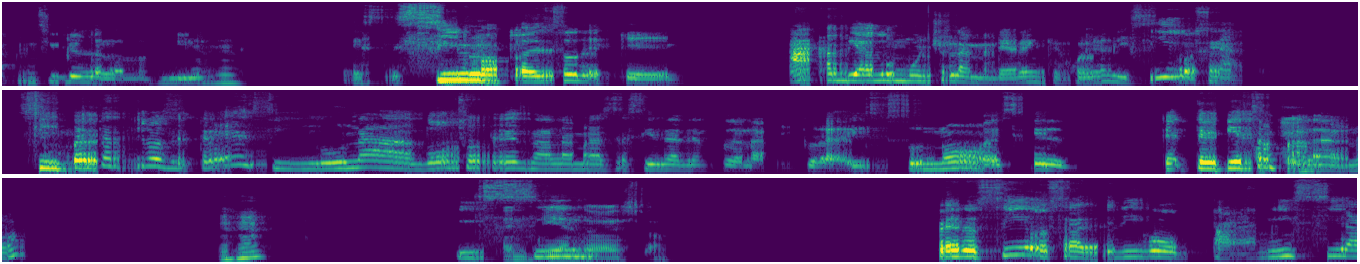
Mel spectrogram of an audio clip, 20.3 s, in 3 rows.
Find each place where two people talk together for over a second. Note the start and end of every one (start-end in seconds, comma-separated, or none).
none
